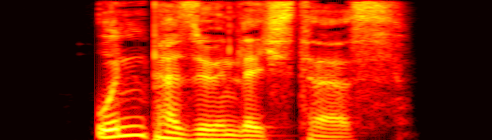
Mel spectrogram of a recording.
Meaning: strong/mixed nominative/accusative neuter singular superlative degree of unpersönlich
- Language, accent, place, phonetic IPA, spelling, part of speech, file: German, Germany, Berlin, [ˈʊnpɛɐ̯ˌzøːnlɪçstəs], unpersönlichstes, adjective, De-unpersönlichstes.ogg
